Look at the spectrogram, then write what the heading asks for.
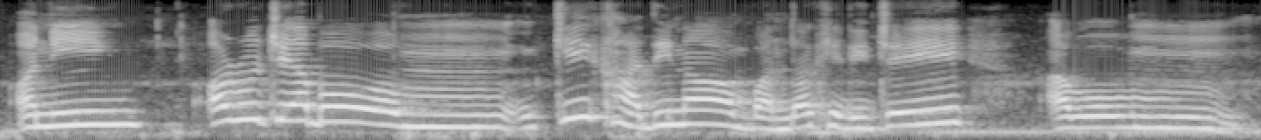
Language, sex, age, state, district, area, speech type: Nepali, female, 18-30, West Bengal, Kalimpong, rural, spontaneous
